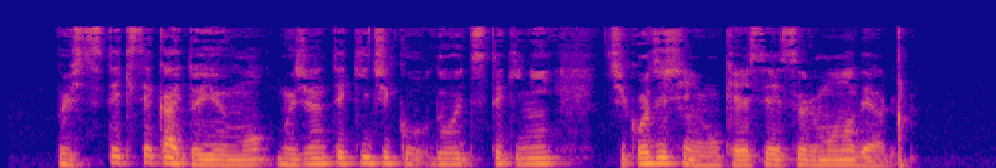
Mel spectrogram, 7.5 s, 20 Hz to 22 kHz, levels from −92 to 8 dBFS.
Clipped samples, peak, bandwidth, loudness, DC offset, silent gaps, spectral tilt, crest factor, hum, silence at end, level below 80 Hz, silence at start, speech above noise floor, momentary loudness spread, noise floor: under 0.1%; -8 dBFS; 12 kHz; -24 LUFS; under 0.1%; none; -6 dB/octave; 16 dB; none; 0.65 s; -54 dBFS; 0.45 s; 52 dB; 9 LU; -76 dBFS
